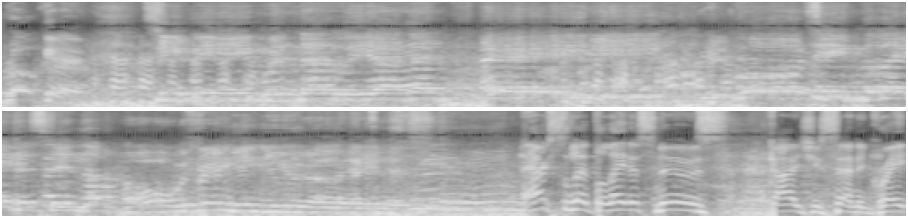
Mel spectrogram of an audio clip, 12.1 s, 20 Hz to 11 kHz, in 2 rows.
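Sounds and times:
male choir singing a jingle: 1.0s - 9.5s.

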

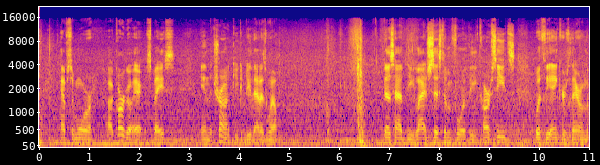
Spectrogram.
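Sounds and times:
seatback latch click: 5.7s - 6.8s.

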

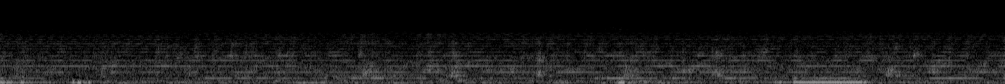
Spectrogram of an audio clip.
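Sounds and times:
deep drone: 0.0s - 10.0s.

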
